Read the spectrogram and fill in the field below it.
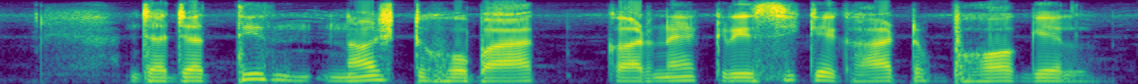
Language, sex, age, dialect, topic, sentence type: Maithili, male, 18-24, Southern/Standard, agriculture, statement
